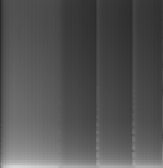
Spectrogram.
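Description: DIY analog modular synthesizer built from Yusynth modules (VCO, VCF, ADSR) playing low bass notes from its keyboard: a loud note at the start, then three more notes about half a second apart.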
